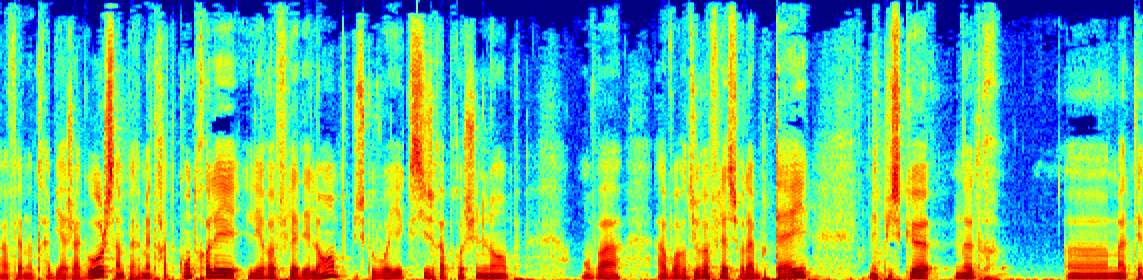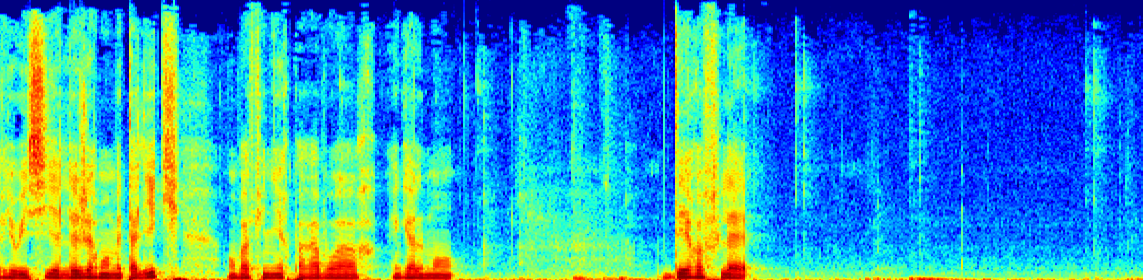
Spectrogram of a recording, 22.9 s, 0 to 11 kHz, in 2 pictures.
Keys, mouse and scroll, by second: 1.0-1.3 scroll down 4, 1.5 scroll down 4, 2.5 right click, 2.5-3.7 scroll down 1, 3.7 click, 9.1 right click, 15.7 click, 18.1 right click, 18.8 right click, 19.3 right click, 20.5 g.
